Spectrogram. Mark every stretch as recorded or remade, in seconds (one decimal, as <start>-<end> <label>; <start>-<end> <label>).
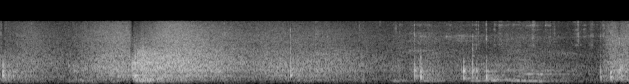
0.0-1.6 recorded; 1.6-2.6 remade; 2.6-6.3 recorded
